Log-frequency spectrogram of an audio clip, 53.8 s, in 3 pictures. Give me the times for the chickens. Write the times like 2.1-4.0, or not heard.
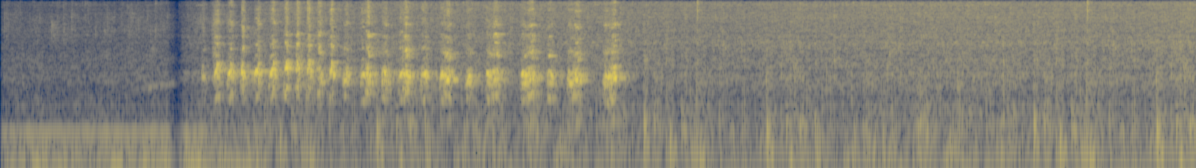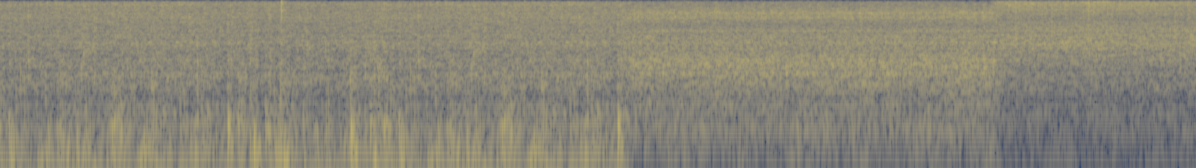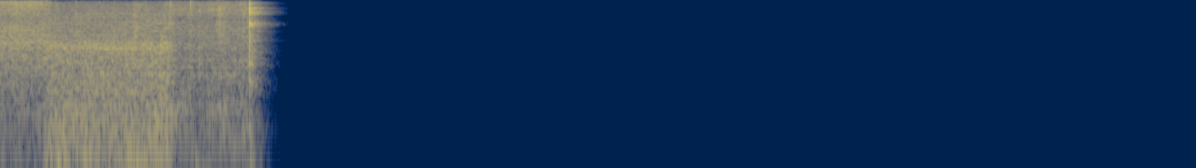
3.0-9.8.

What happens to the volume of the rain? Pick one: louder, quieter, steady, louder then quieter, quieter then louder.
louder.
